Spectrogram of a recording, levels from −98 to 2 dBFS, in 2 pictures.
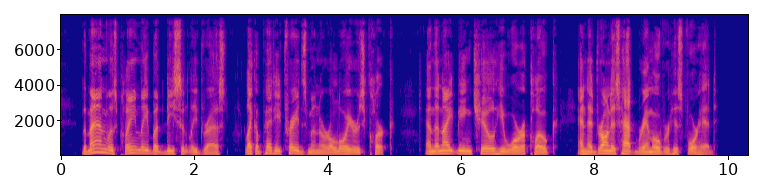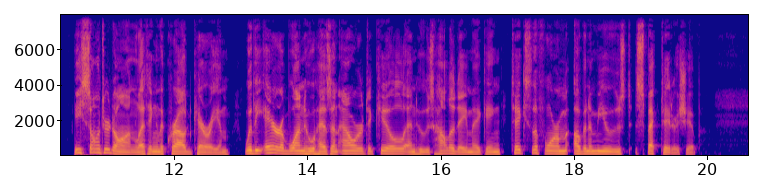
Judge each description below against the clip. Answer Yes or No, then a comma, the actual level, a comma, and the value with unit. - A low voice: Yes, low, 130 Hz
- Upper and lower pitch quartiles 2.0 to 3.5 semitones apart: No, average, 4.0 semitones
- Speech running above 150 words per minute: Yes, average, 185 wpm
